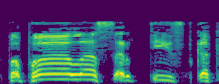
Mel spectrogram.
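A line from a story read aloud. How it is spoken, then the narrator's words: Boys shouting together. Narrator (Russian): кричали мальчишки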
